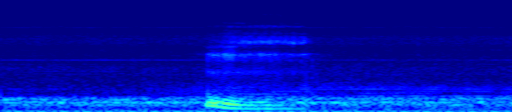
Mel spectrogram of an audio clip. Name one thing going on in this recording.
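A magical shimmer chimes briefly with a falling low whoosh.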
